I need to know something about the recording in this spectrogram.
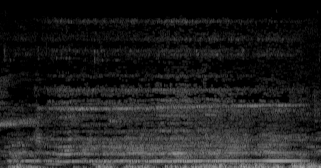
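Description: A train horn sounding one long steady note for about three and a half seconds, over rumbling platform noise.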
